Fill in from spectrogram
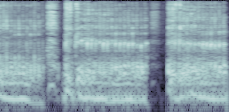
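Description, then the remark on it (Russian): A voice imitates a stuck toy car motor in a children's play game with a loud, rough, growling rumble, broken into three sputtering bursts by two brief pauses. “Или мотор там застрял.”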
